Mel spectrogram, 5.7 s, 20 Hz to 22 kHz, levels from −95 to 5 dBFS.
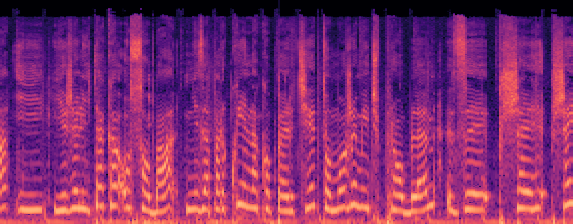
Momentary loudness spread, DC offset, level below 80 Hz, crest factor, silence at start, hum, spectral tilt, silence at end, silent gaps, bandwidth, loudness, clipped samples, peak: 3 LU; under 0.1%; -28 dBFS; 16 dB; 0 s; none; -4 dB/octave; 0 s; none; 17.5 kHz; -15 LUFS; under 0.1%; 0 dBFS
